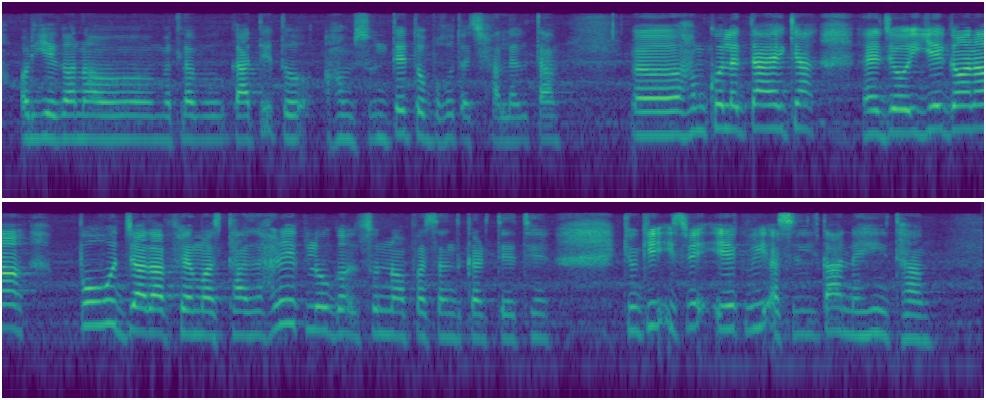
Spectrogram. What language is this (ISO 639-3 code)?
hin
